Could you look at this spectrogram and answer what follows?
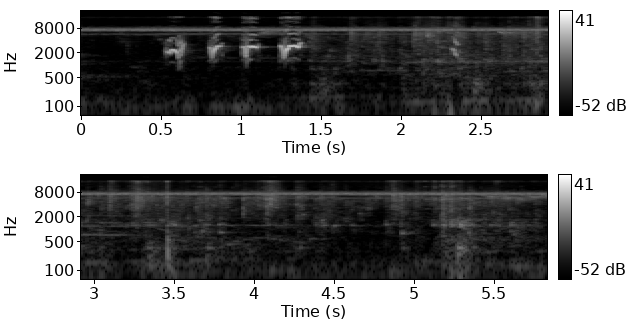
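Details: Lure recording of sooty-headed bulbul: a quick run of four loud, clear chirping notes in under a second, followed by quiet, with a constant high thin whine and faint rustling in the background.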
